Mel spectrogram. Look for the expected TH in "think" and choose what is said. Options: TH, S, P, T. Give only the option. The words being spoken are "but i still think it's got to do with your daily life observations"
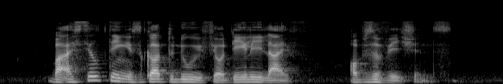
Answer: T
